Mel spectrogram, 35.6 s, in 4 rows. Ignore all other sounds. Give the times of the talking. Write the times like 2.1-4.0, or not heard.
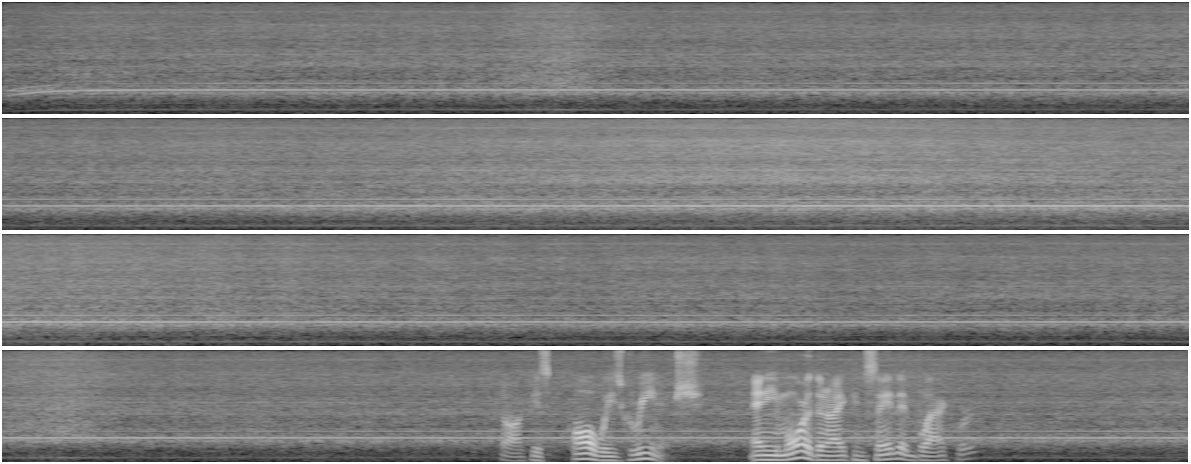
30.4-34.0.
